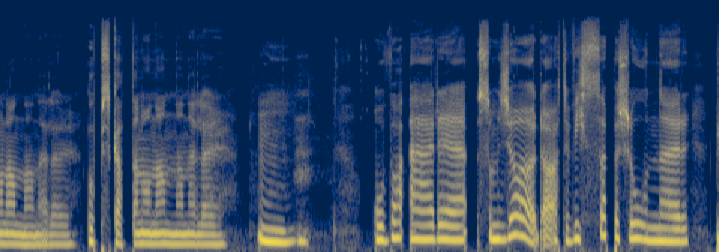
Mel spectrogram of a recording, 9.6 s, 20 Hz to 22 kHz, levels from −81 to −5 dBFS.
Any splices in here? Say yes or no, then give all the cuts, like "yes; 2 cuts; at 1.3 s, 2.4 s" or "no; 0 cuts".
yes; 2 cuts; at 1.1 s, 3.3 s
